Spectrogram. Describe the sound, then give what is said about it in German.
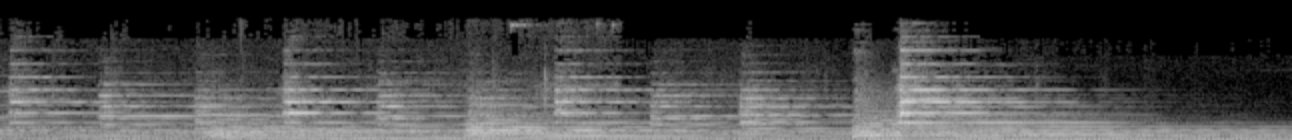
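Russian Orthodox church bells of the Peter and Paul Church on Musa Jalil Street in Kazan ring in a lively, overlapping peal, with repeated strikes every second or so over a sustained, resonant hum of lingering tones. No voices are heard. “Ein bisschen später und nur wenige hundert Meter von der grünen Moschee entfernt erklingt an der Mussa-Dschalil-Straße das Glockenspiel der russisch-orthodoxen Peter-Paul-Kirche.”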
